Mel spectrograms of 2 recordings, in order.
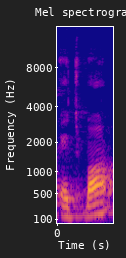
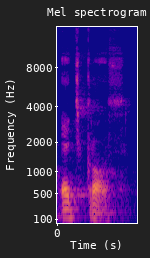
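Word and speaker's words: ħ: into 10us 34 J seconds so it is pronounced as H bar or H cross since the units are those of energy time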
